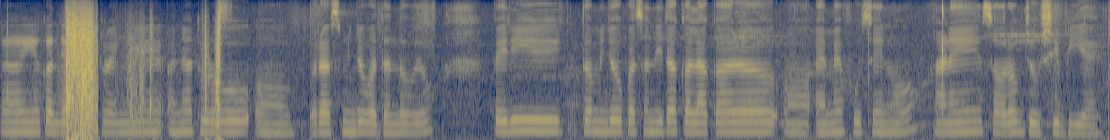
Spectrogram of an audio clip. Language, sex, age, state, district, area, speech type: Sindhi, female, 30-45, Gujarat, Surat, urban, spontaneous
